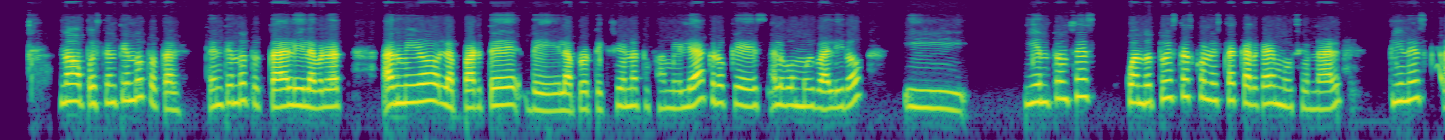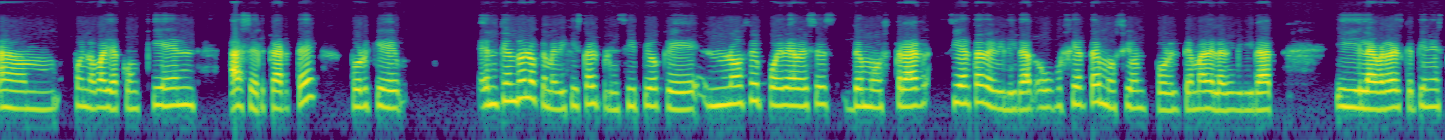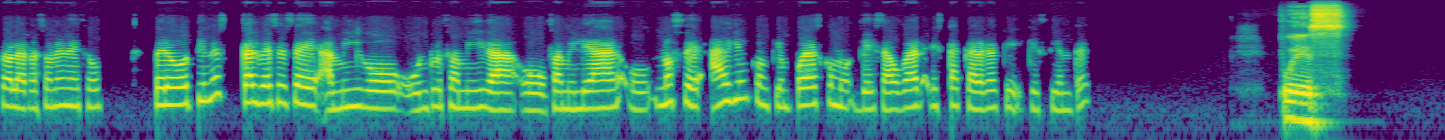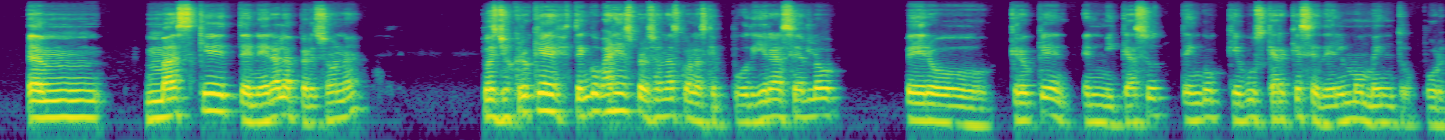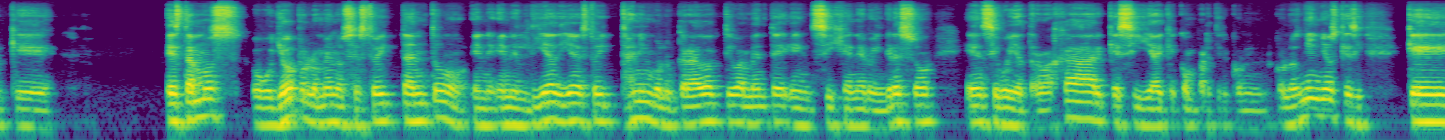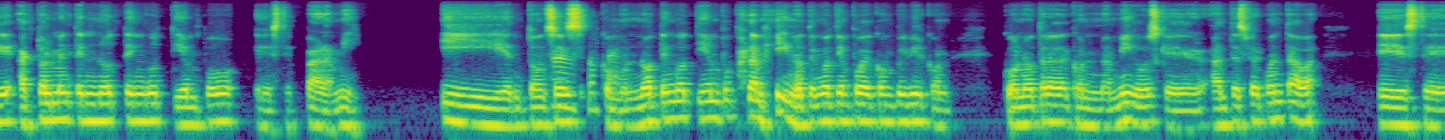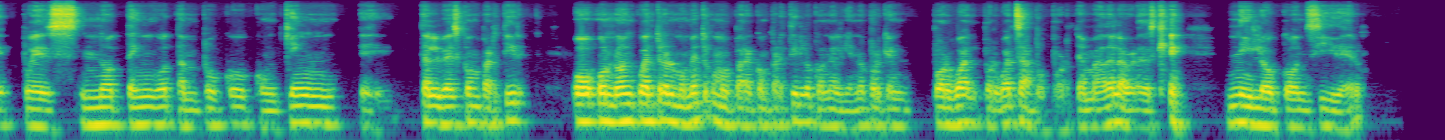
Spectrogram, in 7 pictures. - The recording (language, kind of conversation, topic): Spanish, advice, ¿Cómo puedo pedir apoyo emocional sin sentirme débil?
- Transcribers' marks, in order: tapping; other background noise; laughing while speaking: "para mí"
